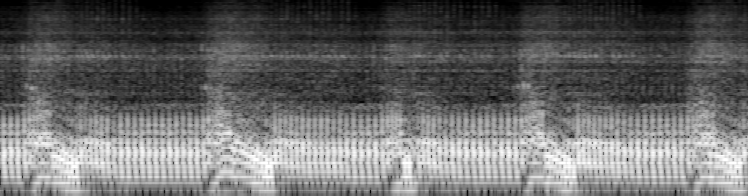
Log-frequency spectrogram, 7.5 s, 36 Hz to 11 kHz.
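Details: Scrambler 400X or Speed 400 single-cylinder revved in repeated blips, with a clattery mechanical rattle over the firing beat; abnormal engine noise, cause unclear.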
